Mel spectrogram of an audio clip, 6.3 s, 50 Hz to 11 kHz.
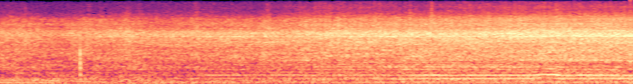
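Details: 2014 Ford F-150 driving: steady whine above road and engine rumble, rising slightly with speed; owner suspects the transmission, unconfirmed.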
